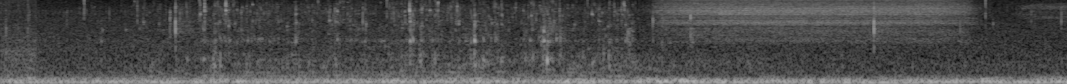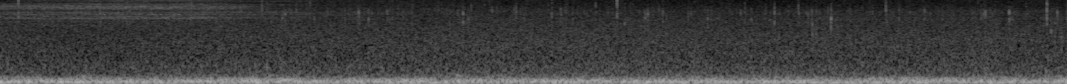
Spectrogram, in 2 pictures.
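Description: Underwater ambience picked up by a diving camera: a steady low rumble of moving water with scattered faint clicks over the first three seconds. A high hiss comes in about three seconds in and stops sharply near five seconds, followed by a fainter hiss that lingers.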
